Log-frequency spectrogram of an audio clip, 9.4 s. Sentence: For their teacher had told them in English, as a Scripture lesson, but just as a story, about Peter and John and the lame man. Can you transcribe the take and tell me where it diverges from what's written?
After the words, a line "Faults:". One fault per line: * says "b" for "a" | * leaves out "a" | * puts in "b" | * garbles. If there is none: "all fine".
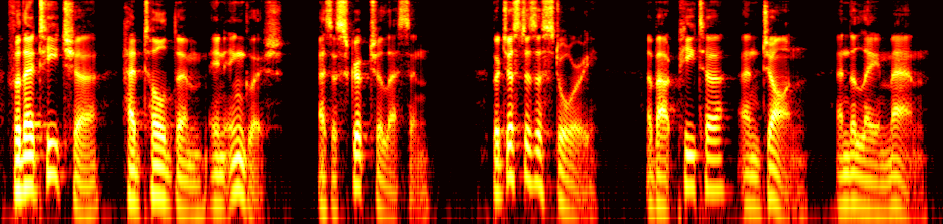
For their teacher had told them in English, as a Scripture lesson, but just as a story, about Peter and John and the lame man.
Faults:
all fine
